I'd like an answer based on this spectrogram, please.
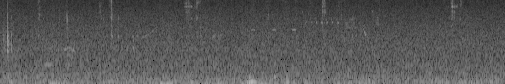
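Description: Quiet ambience on a fishing boat: a low steady rumble with scattered faint ticks and clicks, and one dull thump about four seconds in.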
